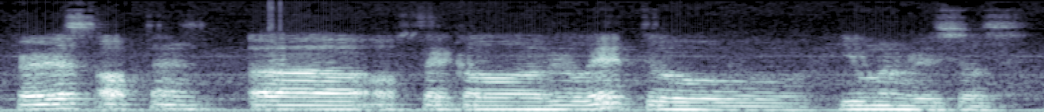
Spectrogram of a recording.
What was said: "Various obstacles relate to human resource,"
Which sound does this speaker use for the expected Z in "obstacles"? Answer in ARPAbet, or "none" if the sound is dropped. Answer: none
